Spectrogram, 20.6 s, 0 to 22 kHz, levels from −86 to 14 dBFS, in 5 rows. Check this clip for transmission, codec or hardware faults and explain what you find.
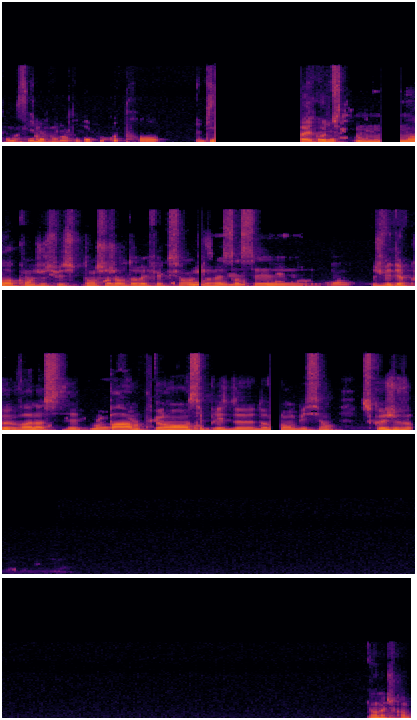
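Four kinds of fault are present in this speech: echo leakage, double-talk suppression, one dropout to digital silence, and three short Bluetooth-style stalls.

Speech suppressed in double talk runs from 0.0 to 1.09 s and again from 3.37 to 11.28 s. The speech dips in level by about 15 dB at first and about 25 dB in the longer stretch, covering roughly 0.4 s and roughly four seconds in total. This is likely an echo canceller attenuating its own talker while the far side spoke. The waveform shows the envelope pumping down, and the spectrogram shows the upper bands thinning.

Echo leak appears at 0.18–1.05, 3.33–3.67, 6.57–7.67, 8.70–8.77, 9.79–9.89 and 12.44–12.97 s. It is a faint copy of the voice trailing by 414 ms, about 15 to 30 dB below the direct speech. This likely means loudspeaker pickup slipped past cancellation. 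The spectrogram shows ghost harmonics offset 414 ms later.

Audio dropout to silence occurs from 2.12 to 2.99 s, losing 0.87 s. The sound cuts off mid-flow with no room tone at all, likely because the input was lost while recording continued. The waveform shows a flat line, and the spectrogram shows a fully black band across every frequency.

Bluetooth stalls occur at 3.78 s (202 ms), 6.09 s (35 ms) and 10.92 s (106 ms). Playback halts to silence, then resumes, which likely reflects a wireless buffer underrun while packets were resent. Each stall shows as a sharp-edged flat gap in the waveform and a narrow black vertical strip on the spectrogram.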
